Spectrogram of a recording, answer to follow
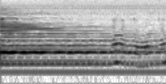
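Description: Sitar note ringing on and fading away, followed near the end by soft wavering bent notes pulled on the string without a fresh pluck.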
